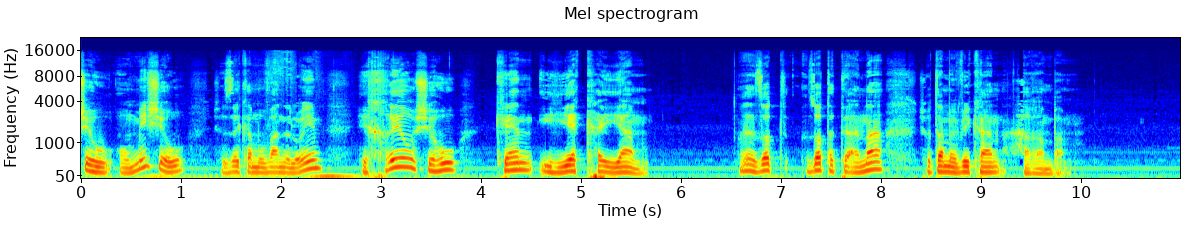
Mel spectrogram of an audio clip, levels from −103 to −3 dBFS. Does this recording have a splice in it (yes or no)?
no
